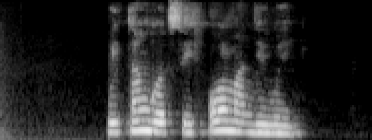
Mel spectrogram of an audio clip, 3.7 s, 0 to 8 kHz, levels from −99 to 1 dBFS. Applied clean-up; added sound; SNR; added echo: neural mask model DeepFilterNet 3.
